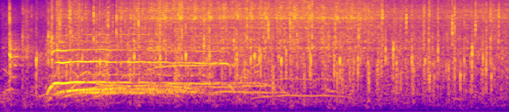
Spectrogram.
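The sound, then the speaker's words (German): A crowd at a strike rally breaks into sustained applause for striking colleagues, with scattered cheers and whistles, dense clapping rising sharply at the start and holding steady, with a few high whoops standing out over the noise. “Und deswegen nochmal extra Applaus für die Kolleginnen, die trotz dieser Schulleitung heute hier da sind.”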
